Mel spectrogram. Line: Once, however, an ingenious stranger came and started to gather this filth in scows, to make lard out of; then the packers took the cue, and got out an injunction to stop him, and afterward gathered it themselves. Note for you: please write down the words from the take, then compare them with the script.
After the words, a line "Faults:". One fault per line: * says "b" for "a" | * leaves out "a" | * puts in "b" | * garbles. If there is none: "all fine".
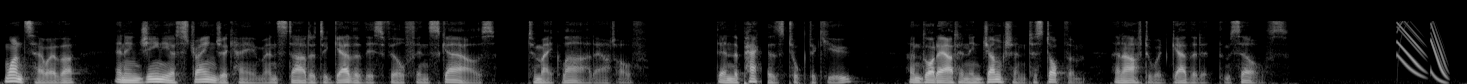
Once, however, an ingenious stranger came and started to gather this filth in scows, to make lard out of; then the packers took the cue, and got out an injunction to stop them, and afterward gathered it themselves.
Faults:
* says "them" for "him"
